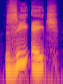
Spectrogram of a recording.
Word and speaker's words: zhuzh: Either way, whether it's a noun or a verb, it's spelled the same way. Z-H-U-Z-H. Zhuzh. And the noun, an act, addition, or quality that makes something more stylish, lively, or attractive.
